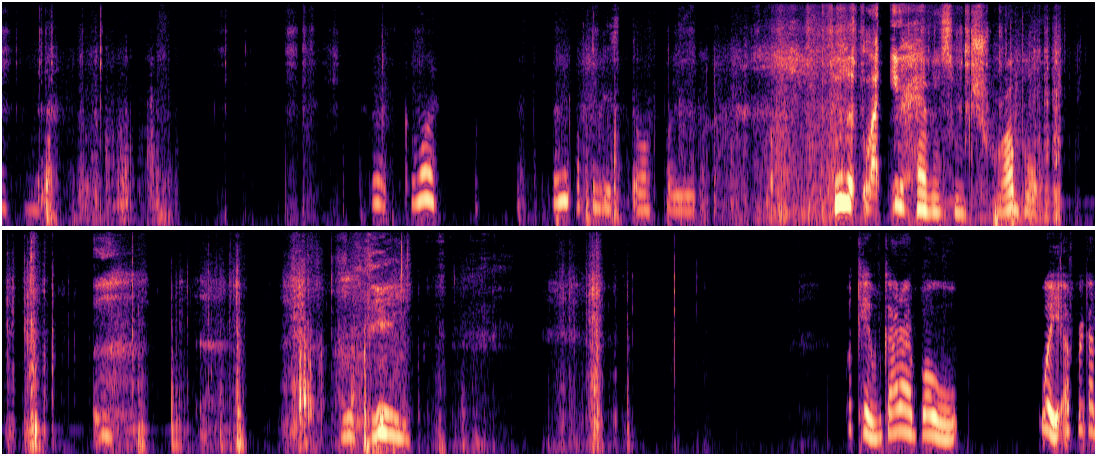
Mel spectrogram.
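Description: A child talks close by with animation.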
